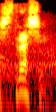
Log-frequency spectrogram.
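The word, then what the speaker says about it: Straße: Y se pronuncia como doble S, si te fijas en las calles, es Strave, se escribe con S y se dice Strasse.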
